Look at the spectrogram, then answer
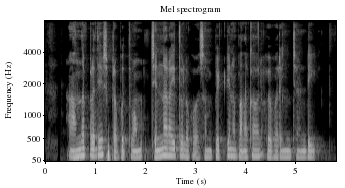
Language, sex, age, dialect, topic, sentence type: Telugu, male, 18-24, Utterandhra, agriculture, question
